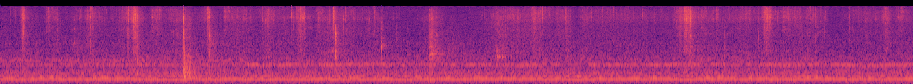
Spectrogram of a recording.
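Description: Kitchen shears snipping through the stems of a tray of cilantro seedlings. The snips are short and crisp and come at irregular intervals, about a dozen in all. A steady electrical hum runs underneath.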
